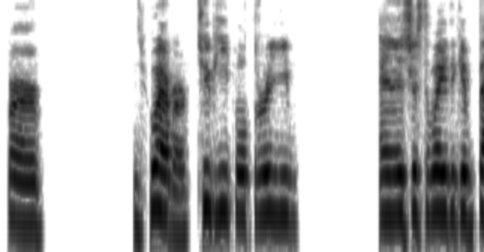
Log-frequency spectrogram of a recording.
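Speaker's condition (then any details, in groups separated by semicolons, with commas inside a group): Cerebral palsy; wheelchair user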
